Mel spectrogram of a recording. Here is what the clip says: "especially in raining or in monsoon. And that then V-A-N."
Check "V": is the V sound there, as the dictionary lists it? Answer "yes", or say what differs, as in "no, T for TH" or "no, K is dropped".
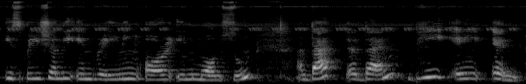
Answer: no, B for V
